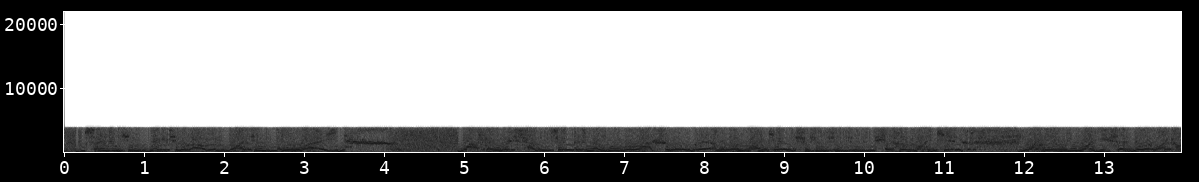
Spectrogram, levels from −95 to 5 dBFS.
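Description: From start to finish, A-law telephone bytes are played as plain linear 8-bit samples, companded audio read as linear with no expansion. Every sign change swings the output across half its range, so quiet passages become as large as loud ones and the speech becomes loud, buzzy distortion, with strong noise in the pauses.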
